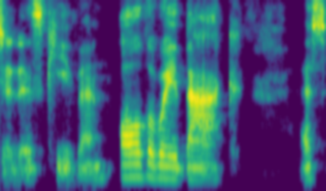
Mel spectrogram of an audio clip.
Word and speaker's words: Kevin: they wrote it as Kevin but we've always pronounced it as Kevin all the way back as far as I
